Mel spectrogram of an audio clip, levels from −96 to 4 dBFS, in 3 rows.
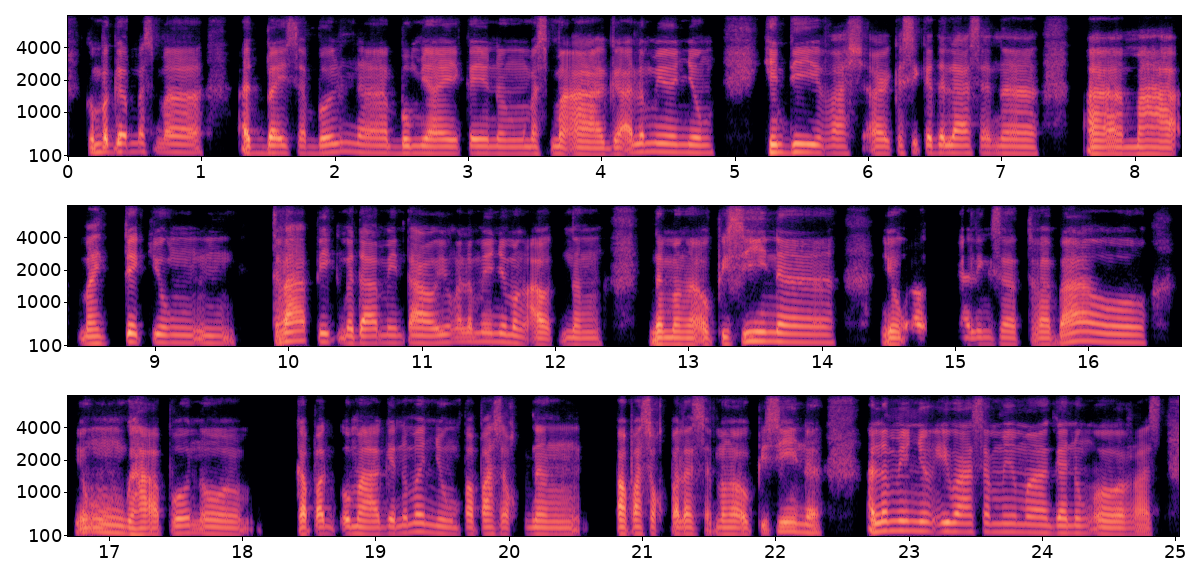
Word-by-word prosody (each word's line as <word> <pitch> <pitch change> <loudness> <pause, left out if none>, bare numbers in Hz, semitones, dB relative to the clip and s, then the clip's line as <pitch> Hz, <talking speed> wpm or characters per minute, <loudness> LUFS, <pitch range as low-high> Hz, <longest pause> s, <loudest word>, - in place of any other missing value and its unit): Kumbaga 175 -1 +4
mas 180 -1 -6
ma-advisable 145 - 0
na 160 -4 -2
bumiyahe 145 -1 +1
kayo 145 -1 +1
nang 140 0 -4
mas 140 -1 -4
maaga. 130 -2 +2
Alam 175 +1 0
mo 180 - 0
yun, 170 -1 0
'yung 155 -1 0 0.5
hindi 165 -1 +4
rush 145 -1 -5
hour. 145 0 0
Kasi 150 +2 -7
kadalasan 150 -1 0
na, 145 -1 -1 0.4
ah, 140 0 +4
ma 135 -1 +2
mahigpit 145 +4 +1
'yung 160 -1 -2 0.7
traffic, 100 - +2
madaming 150 +1 0
tao. 150 -1 +2
'Yung 165 +2 -3
alam - - -3
mo 185 - -1
yun, 175 -2 -2
'yung - - +2
mga - - -5
out 125 -2 +2
ng 125 -1 -4 0.4
ng 130 0 +5
mga 130 - +2
opisina, 170 +1 +1 0.4
'yung 130 -1 +2
out 135 - -2 0.2
galing 130 0 -6
sa 130 0 -2
trabaho, 165 +3 +1 0.3
'yung 90 - 0
hapon 150 +4 +1
o 140 - -1 0.6
kapag 135 0 +3
umaga 140 -1 +1
naman 165 +4 -2
'yung 140 -3 -4
papasok 135 0 -1
ng 130 -1 -1 0.3
papasok 140 0 +3
pala 135 - +2
sa 130 - -7
mga 135 -1 +1
opisina 85 -1 0 0.3
alam 195 0 +4
mo 200 - +2
'yun 195 -1 -1
'yung - - -9
iwasan 175 0 0
mo 175 0 -5
'yung 170 - -5
mga 155 -2 0
gano'ng 150 0 -3
oras. 130 - -1
145 Hz, 160 wpm, -24 LUFS, 135-165 Hz, 0.7 s, ng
